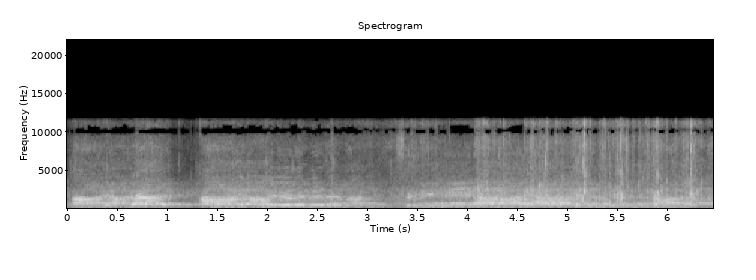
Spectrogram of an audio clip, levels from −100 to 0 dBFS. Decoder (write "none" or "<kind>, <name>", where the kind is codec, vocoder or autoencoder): none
